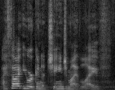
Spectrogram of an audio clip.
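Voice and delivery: loud, emotional outburst easing off; hurt confrontation. Acted. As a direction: let the hurt out loudly, with halting pauses. Acted hurt confrontation in monologue.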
